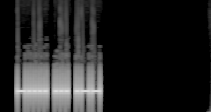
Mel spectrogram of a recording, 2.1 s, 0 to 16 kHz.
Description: Morse code, heard as a keyed tone, about 46 wpm, 700 Hz. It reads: 6SW
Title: Three Challenging Letter-Number Combinations 45wpm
